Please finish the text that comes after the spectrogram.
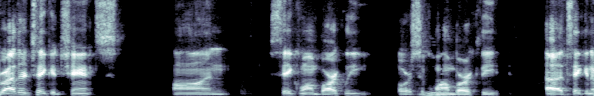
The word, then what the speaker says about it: Saquon: But yeah, you said it right. That's his name, right? Saquon? I don't know. I don't know if he prefers it Saquon or Saquon. So I would say Saquon, but that's just me though.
